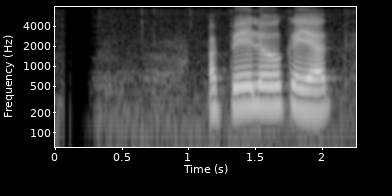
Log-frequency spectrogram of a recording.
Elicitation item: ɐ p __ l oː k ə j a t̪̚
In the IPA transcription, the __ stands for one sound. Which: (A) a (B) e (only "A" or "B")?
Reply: B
